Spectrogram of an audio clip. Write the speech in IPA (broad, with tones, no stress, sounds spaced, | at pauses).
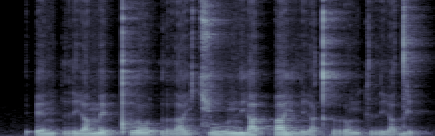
ʔ e˧ n p r i˧ a̯ m e˥˩ k̚ pʰ l oː˦˥ t̚ r a˩˦ j t͡ɕ uː˦˥ n j a˥˩ t̚ p a˥˩ j l i˩˦ a̯ kʰ r o˧ n k r i˨˩ a̯ d i˥˩ t̚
